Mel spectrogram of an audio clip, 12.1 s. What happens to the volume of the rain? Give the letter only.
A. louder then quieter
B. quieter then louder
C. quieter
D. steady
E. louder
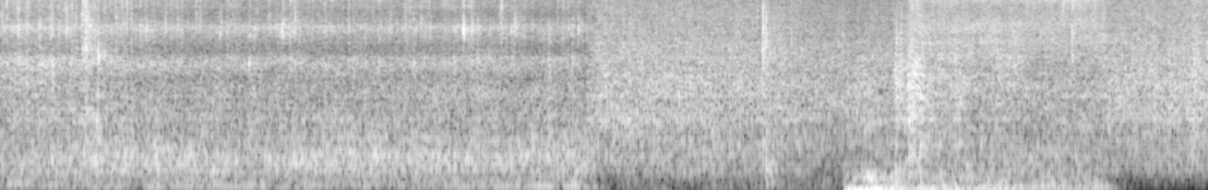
D.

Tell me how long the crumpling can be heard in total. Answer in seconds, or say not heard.
3 s.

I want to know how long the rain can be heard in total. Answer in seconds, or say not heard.
12 s.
